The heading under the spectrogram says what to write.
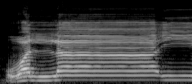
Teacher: کر پڑھیں گے، واو لام زبر واللام کھڑا مد زبر لا، اور اس لام کو 3 الف کے بقدر کھینچ کر پڑھیں گے، کیونکہ اس کے اوپر بڑی مد لگی ہوئی ہے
